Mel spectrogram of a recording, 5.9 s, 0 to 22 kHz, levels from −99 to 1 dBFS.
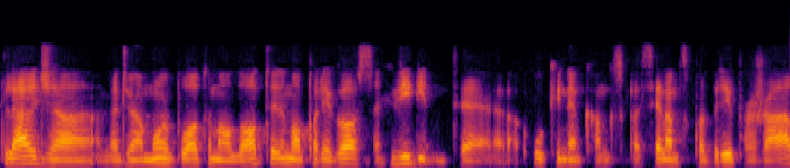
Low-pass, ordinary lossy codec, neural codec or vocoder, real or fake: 7.2 kHz; MP3, 64 kbps; codec, 24 kHz, 0.9 kbps, WavTokenizer, medium speech release version 2; fake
